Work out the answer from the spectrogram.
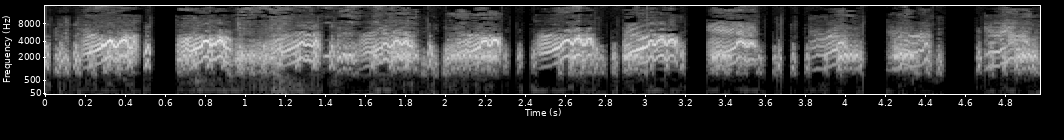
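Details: Lure sound of sooty-headed bulbul for attracting wild birds, said to excite them: loud, harsh, squawking bursts, each about half a second long, repeated in a steady series with short gaps between.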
